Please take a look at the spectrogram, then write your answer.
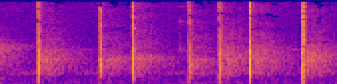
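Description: Seven crisp hand claps alone, tapping out a simple two-bar rhythm as a musical question in a call-and-response exercise, with uneven spacing, each a sharp, bright smack that fades quickly before the next.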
